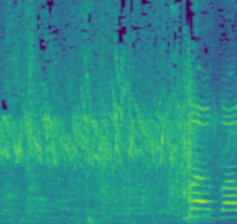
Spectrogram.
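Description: Many baby chicks peeping together, a steady chorus of small high chirps.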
